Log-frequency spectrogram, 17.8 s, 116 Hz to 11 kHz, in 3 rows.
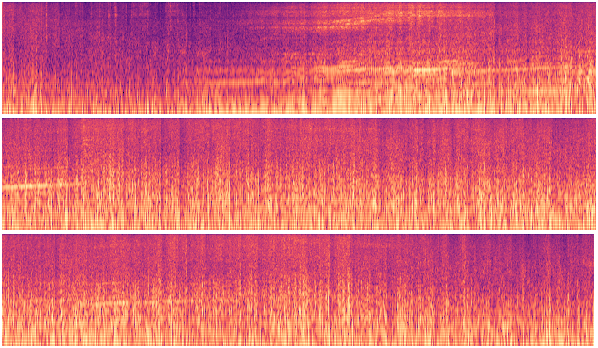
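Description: A 2016 Subaru WRX's turbocharged 2.0-litre flat-four under hard acceleration, its engine note rising in pitch about two seconds in and again about two-thirds of the way through, over heavy wind noise.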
